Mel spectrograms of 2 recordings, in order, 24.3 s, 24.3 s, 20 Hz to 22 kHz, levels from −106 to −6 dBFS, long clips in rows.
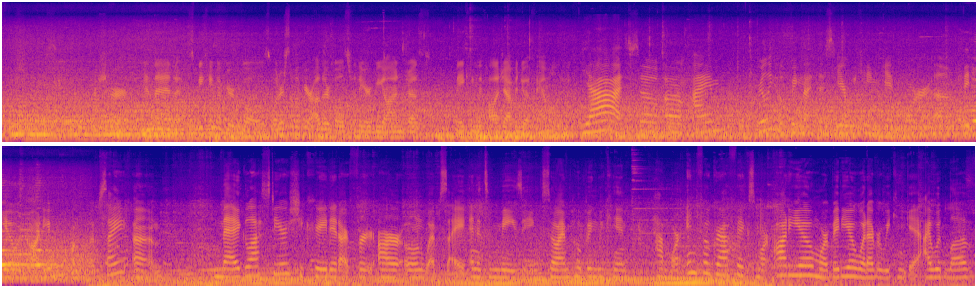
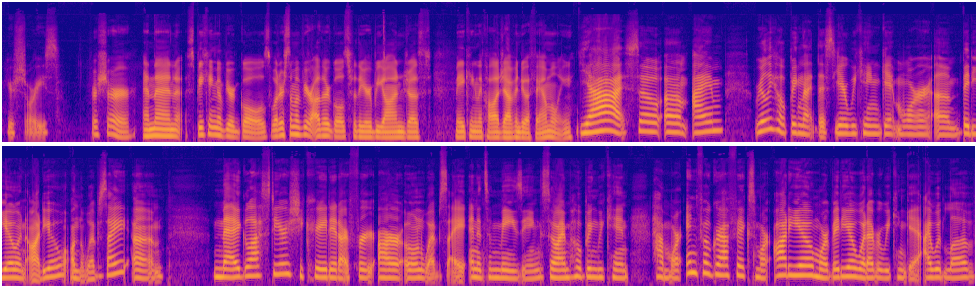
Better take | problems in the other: second | traffic noise; very loud; throughout; 1 dB above the speech

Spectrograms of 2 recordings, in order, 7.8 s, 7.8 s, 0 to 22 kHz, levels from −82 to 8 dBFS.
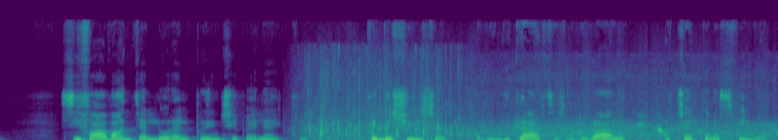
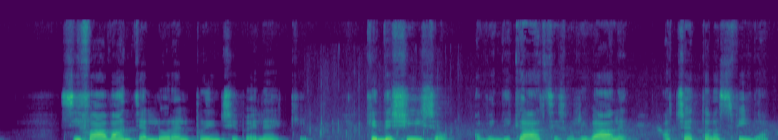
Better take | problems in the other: second | crowd noise; loud; from 3 s on; 7 dB below the speech; faint in the second

